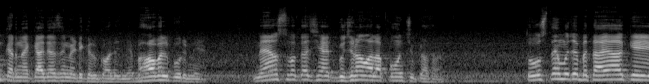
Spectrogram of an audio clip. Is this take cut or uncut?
uncut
